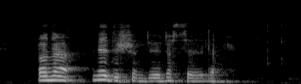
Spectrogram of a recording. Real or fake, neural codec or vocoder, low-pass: fake; codec, 16 kHz, 16 kbps, FreqCodec, smaller model; 7.2 kHz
